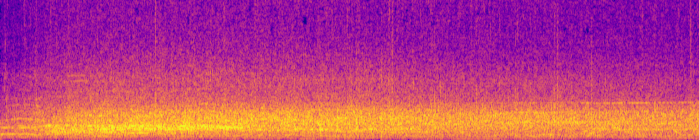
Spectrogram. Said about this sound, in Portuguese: Glória a Deus, aplauda o Senhor.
